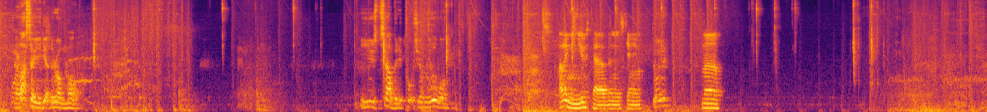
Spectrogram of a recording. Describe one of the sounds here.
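Sword clashes and spell effects ring out in a video game fight.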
